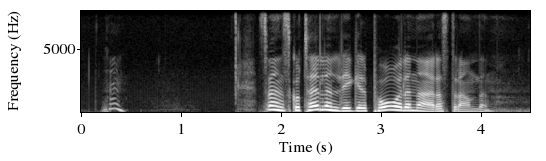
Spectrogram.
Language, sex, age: Swedish, female, 30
